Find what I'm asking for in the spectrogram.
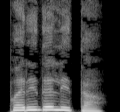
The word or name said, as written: ಪರಿದಲಿತ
